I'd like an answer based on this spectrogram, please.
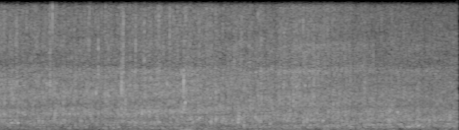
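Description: Water gushing steadily into a stone-walled spa pool from an inflow and churning in the pool, a continuous rushing and splashing.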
